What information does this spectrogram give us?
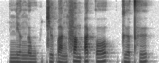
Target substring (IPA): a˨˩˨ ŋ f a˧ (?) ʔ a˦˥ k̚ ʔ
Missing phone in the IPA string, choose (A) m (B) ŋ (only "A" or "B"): A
